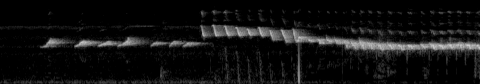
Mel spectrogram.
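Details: Bornean white-rumped shama singing energetically: a short run of repeated whistles, then a loud fast trill that slides downward and continues as a rapid, steady chatter to the end.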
